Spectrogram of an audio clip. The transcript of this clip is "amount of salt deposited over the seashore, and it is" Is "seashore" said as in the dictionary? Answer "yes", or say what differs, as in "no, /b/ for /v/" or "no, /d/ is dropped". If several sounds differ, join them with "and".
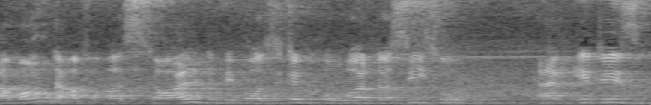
no, /s/ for /ʃ/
